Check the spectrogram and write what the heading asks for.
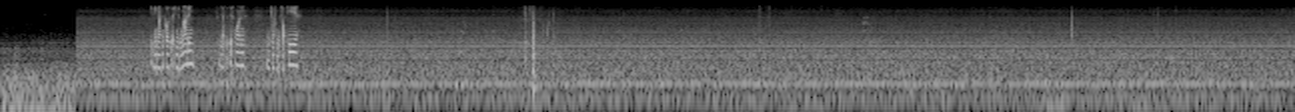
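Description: Three short pitched animal calls in quick succession about a second and a half in, each wavering up and down, over a steady low hum. A single faint click follows a few seconds later.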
